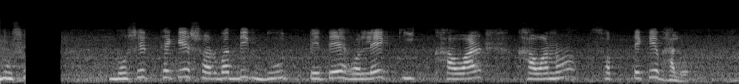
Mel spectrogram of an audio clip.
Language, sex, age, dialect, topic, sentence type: Bengali, female, 41-45, Standard Colloquial, agriculture, question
